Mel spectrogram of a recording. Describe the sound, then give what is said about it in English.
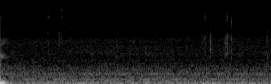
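Soft typing on a computer keyboard, a few light keystrokes in two brief bursts, faint against a low, steady background hum. “You can hear me typing.”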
